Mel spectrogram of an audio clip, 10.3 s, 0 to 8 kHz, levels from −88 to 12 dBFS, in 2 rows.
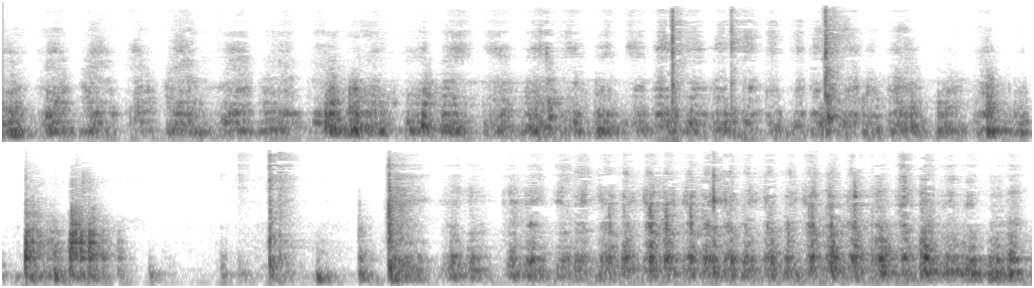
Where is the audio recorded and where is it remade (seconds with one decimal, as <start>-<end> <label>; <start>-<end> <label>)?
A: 0.0-1.0 recorded; 1.0-4.0 remade; 4.0-6.1 recorded; 6.1-8.0 remade; 8.0-9.5 recorded; 9.5-10.3 remade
